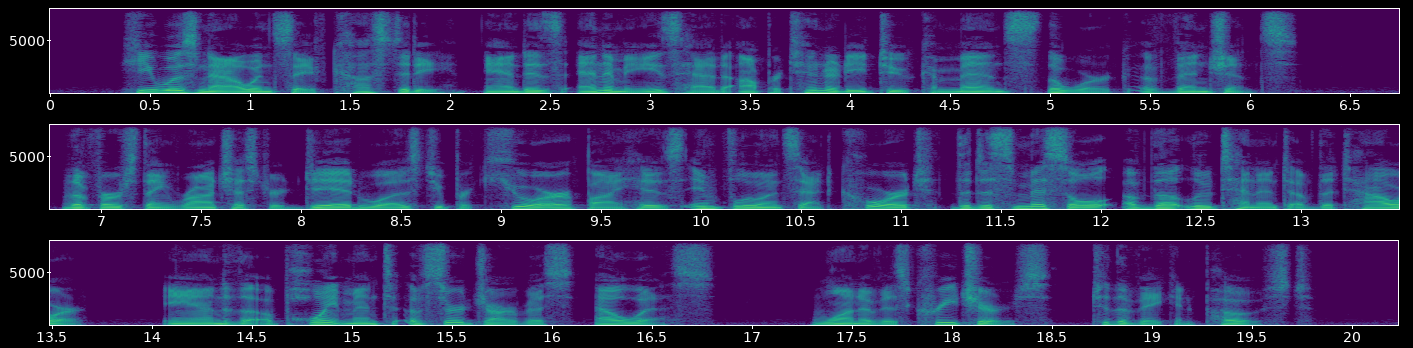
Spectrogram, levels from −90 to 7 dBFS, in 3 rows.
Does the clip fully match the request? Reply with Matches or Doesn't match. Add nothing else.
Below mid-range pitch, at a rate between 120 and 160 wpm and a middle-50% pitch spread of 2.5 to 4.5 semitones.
Matches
